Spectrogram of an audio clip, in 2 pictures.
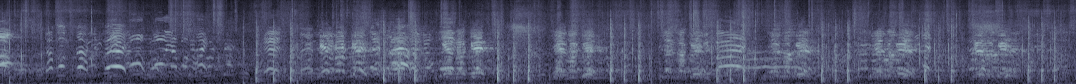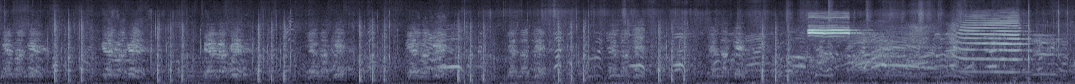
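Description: An amateur football match heard from the sideline: players' shouts and calls across the pitch, with the sharp knocks of the ball being kicked now and then. A brief high whistle sounds near the end.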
